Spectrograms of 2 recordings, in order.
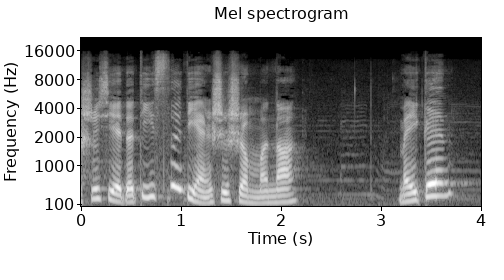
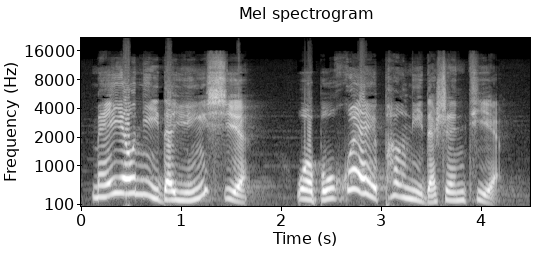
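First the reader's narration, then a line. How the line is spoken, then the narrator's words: Loud. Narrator (Chinese): 梅根大声的说道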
